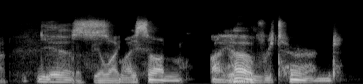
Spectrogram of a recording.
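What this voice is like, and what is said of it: Deep, dark dramatic creature voice. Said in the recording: “a little bit of that flair, that deepness, that darkness”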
